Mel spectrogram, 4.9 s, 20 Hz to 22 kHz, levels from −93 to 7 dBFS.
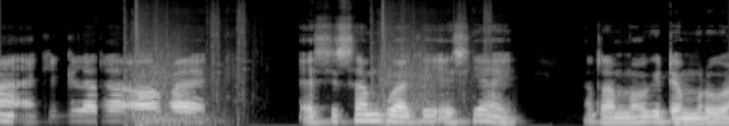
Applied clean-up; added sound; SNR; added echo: none; Gunshot, gunfire; 18 dB; none.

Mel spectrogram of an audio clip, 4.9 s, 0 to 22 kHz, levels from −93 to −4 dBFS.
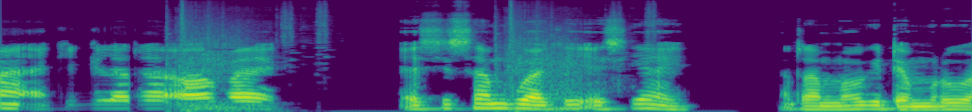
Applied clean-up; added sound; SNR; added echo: classical method Wiener filter.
